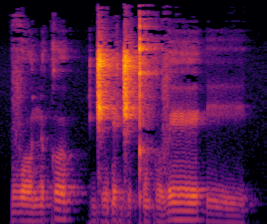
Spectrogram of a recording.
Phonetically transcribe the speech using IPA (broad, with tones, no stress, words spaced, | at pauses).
voː˨nʊ˨˦kʊ˦ | d͡ʒi˨ɗɪ˨ d͡ʒi˨kʼũ˨kʊ˨veː˦ | iː˨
